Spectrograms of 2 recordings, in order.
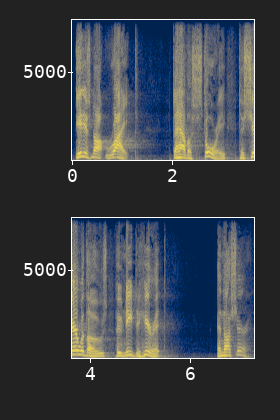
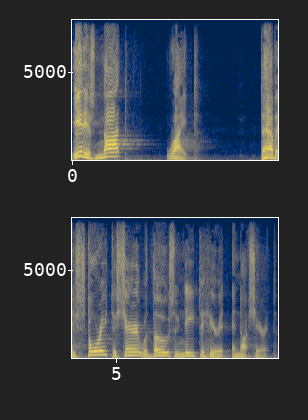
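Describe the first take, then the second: First: Emphatic repeat; firm restatement. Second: Deliberate stress on "not" and "right"; slow emphatic pause. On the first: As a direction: press "not" again with steady force. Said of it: "repeated phrase". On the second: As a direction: stretch "It is not" slowly then drop. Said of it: "first take of repeated phrase". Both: Shown as a demonstration.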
